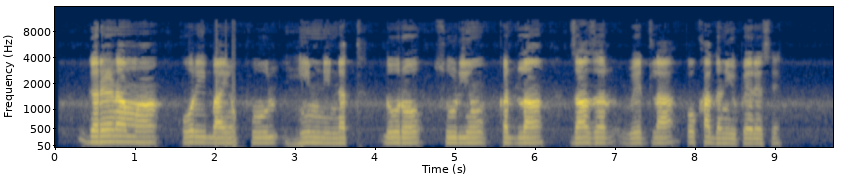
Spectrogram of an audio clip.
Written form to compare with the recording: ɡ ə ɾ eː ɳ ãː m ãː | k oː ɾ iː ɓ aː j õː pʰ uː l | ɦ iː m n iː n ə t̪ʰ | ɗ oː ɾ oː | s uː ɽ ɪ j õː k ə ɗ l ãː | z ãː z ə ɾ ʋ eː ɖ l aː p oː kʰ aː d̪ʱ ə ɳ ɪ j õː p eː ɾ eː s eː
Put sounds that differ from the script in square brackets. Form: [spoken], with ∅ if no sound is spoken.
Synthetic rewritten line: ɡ ə ɾ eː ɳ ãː m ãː | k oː ɾ iː ɓ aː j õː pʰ uː l | ɦ iː m n iː n ə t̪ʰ | ɗ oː ɾ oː | s uː ɽ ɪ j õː k ə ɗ l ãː | z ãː z ə ɾ ʋ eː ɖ l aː p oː kʰ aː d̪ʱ ə ɳ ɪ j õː p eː ɾ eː s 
